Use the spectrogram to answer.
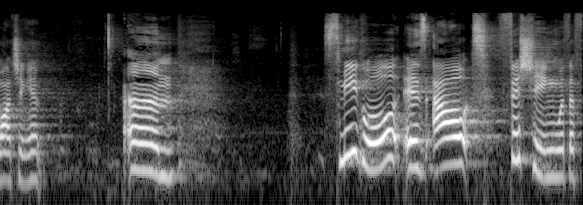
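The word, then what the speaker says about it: Sméagol: So this is Schmiegel, right? Cutter, did I say his name right? Smeagol. Oh, thank you. This is Smeagol.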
